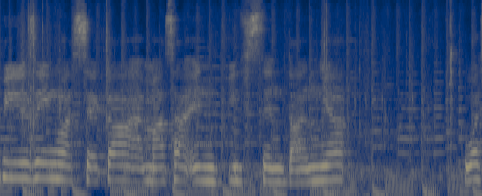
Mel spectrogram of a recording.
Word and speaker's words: instantánea: Okay, so I'm going to be using maseca and masa instantánea.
